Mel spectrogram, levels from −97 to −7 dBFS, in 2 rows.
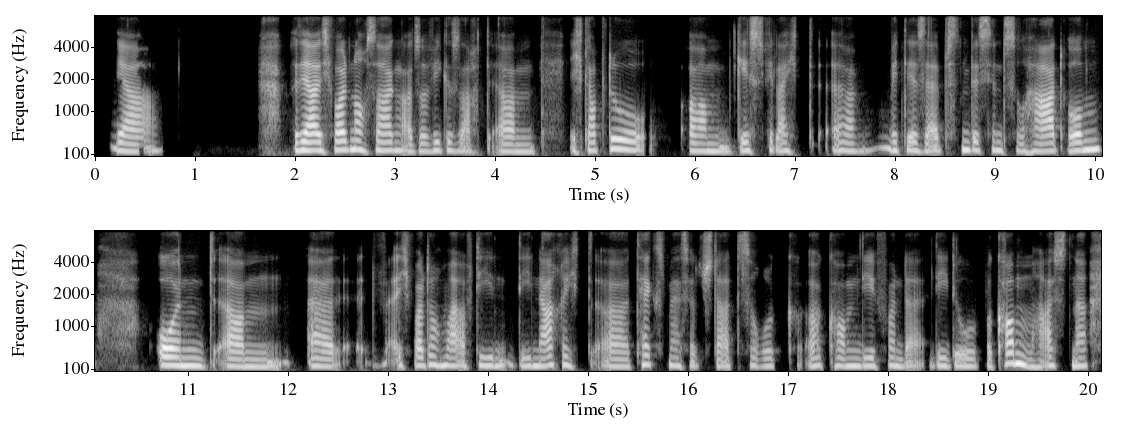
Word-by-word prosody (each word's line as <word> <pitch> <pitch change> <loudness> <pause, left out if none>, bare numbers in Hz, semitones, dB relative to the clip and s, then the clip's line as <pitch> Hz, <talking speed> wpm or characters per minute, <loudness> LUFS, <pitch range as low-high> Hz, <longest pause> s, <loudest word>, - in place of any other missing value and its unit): Ja.r 170 -3 +1 1.3
Ja, 175 +1 +8
ich 170 -3 +1
wollte 190 +1 +6
noch 190 -4 +3
sagen 175 +3 +1
also, 155 +1 -3
wie 175 0 -1
gesagt, 165 -1 -5
ähm, 150 -1 -1 0.3
ich 125 - -5
glaube, 175 0 -2
du, 200 -3 +4 0.4
ähm, 160 -1 0
gehst 170 -2 -1
vielleicht, 165 -6 -3 0.3
ähm, 170 +1 -4
mit 195 -8 -3
dir - - +2
selbst 90 - -3
'n 190 - +4
bisschen 180 0 -2
zu 155 -4 -5
hart 160 +2 +3
um. 185 +5 +4 0.6
Und, 170 -3 +6
ähm, 155 +7 0 0.2
äh, 165 -2 +1
ä - - -14
f 210 -7 -15
ich 175 - -5
wollte 175 +2 +1
noch 185 - 0
mal 170 -1 +2
auf - - -7
die 170 -1 -2
die 165 0 -4
Nachricht, 165 -1 -1
äh, 155 -1 -2
Text 195 -1 -4
Message 160 - -4
da - - -3
zurück, 160 -1 -8
äh, 160 +2 -2
kommen, 165 0 -2
die 165 0 -2
von 165 +2 -4
der 210 - -5
die 165 -2 -4
du 155 +1 -2
bekommen 195 +1 +4
hast, 170 +4 -3
ne? 165 0 0
170 Hz, 160 wpm, -23 LUFS, 160-180 Hz, 1.3 s, Ja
